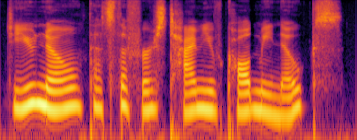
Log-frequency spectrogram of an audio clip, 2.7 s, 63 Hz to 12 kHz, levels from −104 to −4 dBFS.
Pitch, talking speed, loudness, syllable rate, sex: 200 Hz, 245 wpm, -17 LUFS, 5.7 syllables/s, female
